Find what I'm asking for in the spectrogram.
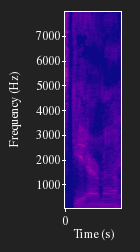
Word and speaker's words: Guillermo: I'm not bringing it up a lot, but that's Guillermo. – It's Guillermo. – Yeah, I like when you mispronounce Spanish words.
